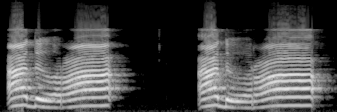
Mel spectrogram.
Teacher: را کو ہم پر کریں گے اور ایک الف کے باقدر کھینچیں گے، کیونکہ یہاں پر را کے اوپر کیا ہے؟ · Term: کھڑا زبر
